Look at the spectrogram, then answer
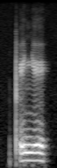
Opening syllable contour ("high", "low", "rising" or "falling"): high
